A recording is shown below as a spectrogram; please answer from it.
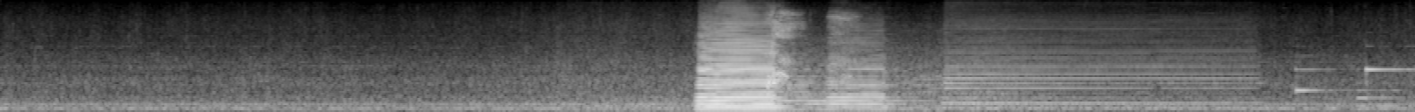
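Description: A ship's horn gives two short, loud blasts about seven seconds in, then a longer, softer one, over a low, steady drone of a boat's engine. Music with plucked or mallet-like notes comes in near the end.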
